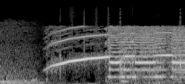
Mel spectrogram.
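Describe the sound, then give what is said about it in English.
An ambulance siren starts up after a moment of low street rumble as the ambulance pulls out of a courthouse, its wail sweeping upward and then holding loud and steady, with no one speaking. “There's an ambulance pulling out of the courthouse here.”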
